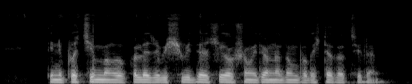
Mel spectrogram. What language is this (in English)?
Bangla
